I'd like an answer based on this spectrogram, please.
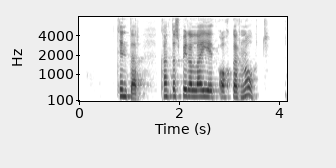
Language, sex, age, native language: Icelandic, female, 40-49, Icelandic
